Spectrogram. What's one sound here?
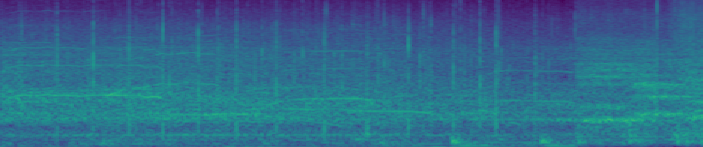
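Young men cheer and shout nearby.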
